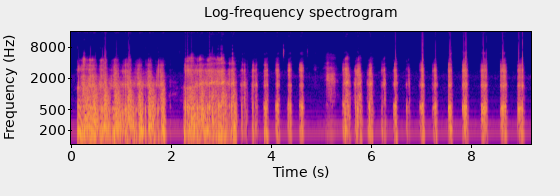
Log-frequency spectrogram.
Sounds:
Laughter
